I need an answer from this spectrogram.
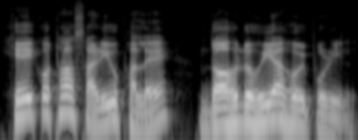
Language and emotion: Assamese, neutral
